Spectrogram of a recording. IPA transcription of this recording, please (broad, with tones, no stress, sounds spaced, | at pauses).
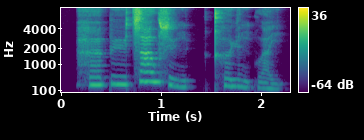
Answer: h œː˨˧ p yː˧ t͡s aː˥ w s yː˨ ŋ | kʰ ɵ˨ ɥ ɪ˨˩ ŋ kʷ aː˨˩ j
